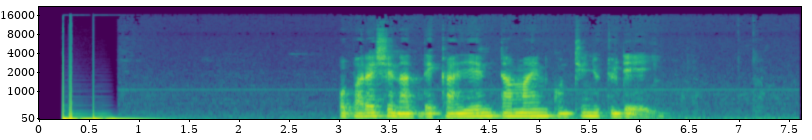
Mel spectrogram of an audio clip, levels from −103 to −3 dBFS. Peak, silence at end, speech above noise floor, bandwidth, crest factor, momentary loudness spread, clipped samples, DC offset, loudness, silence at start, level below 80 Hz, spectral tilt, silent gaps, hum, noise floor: -2 dBFS; 1.35 s; 37 dB; 15 kHz; 14 dB; 13 LU; under 0.1%; under 0.1%; -15 LUFS; 0.25 s; -32 dBFS; -6.5 dB/octave; none; none; -51 dBFS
